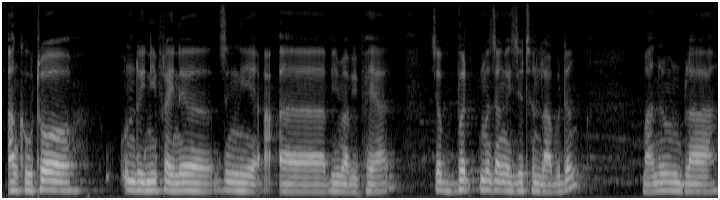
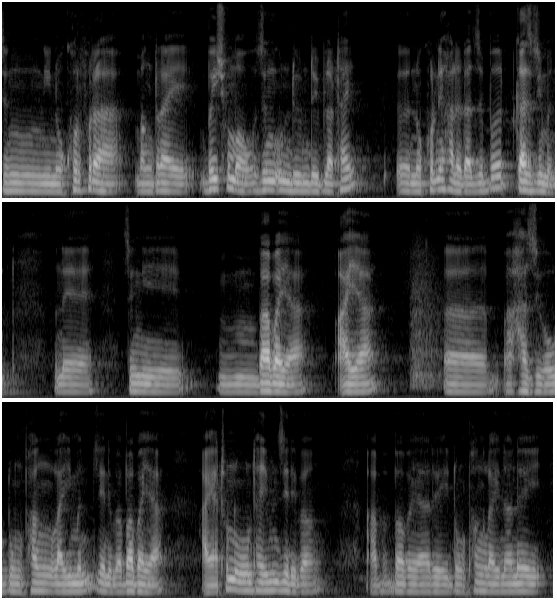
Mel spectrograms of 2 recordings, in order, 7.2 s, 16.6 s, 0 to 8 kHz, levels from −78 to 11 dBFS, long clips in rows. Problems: none marked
